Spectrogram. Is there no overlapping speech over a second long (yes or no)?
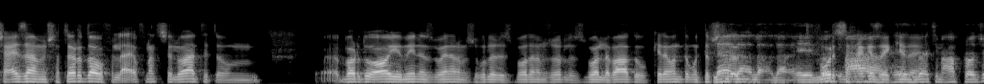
no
